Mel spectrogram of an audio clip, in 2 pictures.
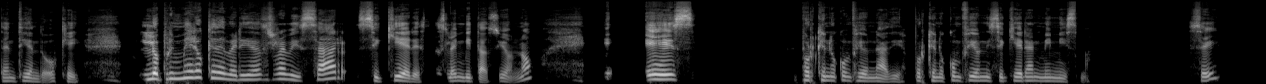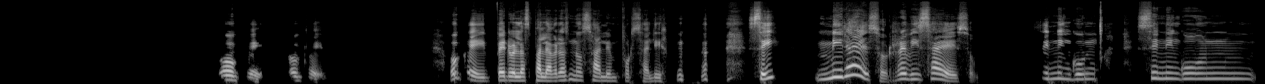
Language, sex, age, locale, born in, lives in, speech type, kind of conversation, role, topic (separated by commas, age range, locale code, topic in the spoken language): Spanish, female, 45-49, es-CO, Colombia, United States, conversation, advice, advisor, ¿Cómo puedo manejar mi miedo al compromiso y dejar de evitar definir la relación?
